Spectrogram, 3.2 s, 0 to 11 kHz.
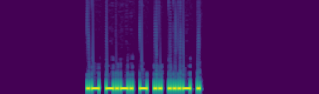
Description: Morse code, heard as a keyed tone, about 50 wpm, 700 Hz. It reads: ACTIVE
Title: Top 751-1000 Words 50wpm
